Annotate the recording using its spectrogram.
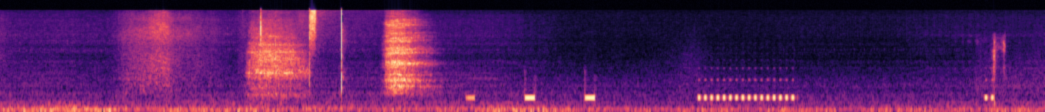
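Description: A man's heavy breathing and sighs, a couple of sharp clicks, then three short beeps of a phone call being placed. A telephone ringback tone follows: one low fluttering ring lasting about a second, the Japanese-style ringing signal, with the next ring starting just at the end.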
